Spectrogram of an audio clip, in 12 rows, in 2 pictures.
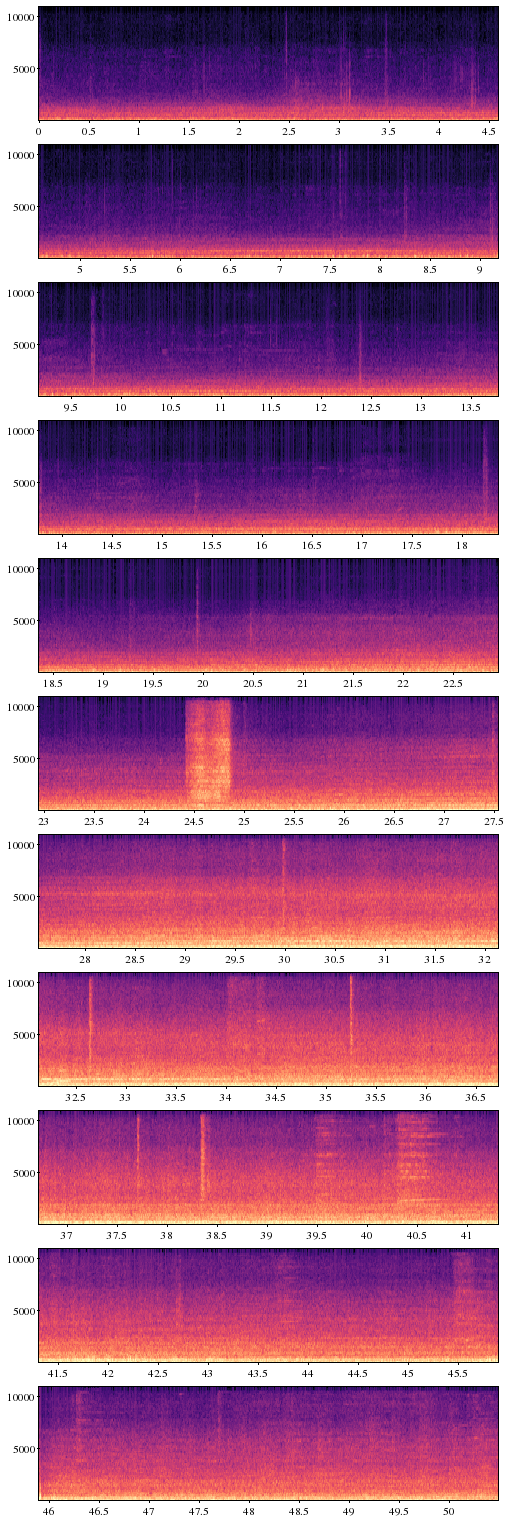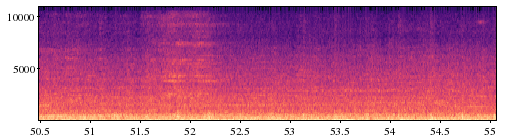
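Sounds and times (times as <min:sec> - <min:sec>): locomotive engines rumbling: 0:00.0 - 0:55.0
brief hiss: 0:24.4 - 0:25.0.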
